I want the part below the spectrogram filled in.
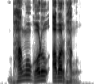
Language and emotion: Bengali, neutral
